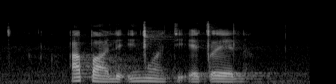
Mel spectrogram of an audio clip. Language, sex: Zulu, male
